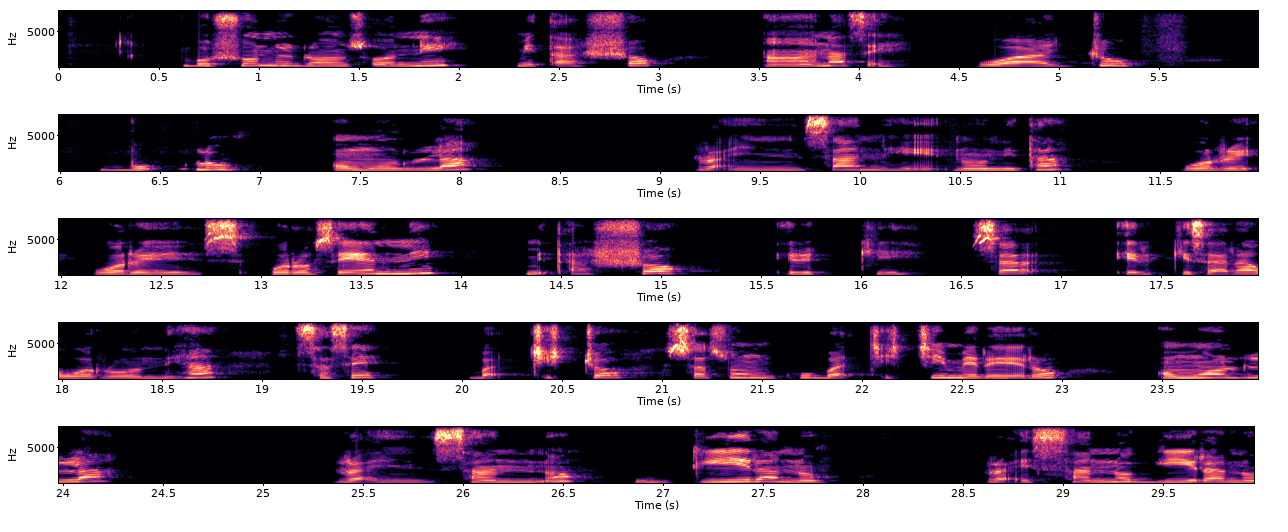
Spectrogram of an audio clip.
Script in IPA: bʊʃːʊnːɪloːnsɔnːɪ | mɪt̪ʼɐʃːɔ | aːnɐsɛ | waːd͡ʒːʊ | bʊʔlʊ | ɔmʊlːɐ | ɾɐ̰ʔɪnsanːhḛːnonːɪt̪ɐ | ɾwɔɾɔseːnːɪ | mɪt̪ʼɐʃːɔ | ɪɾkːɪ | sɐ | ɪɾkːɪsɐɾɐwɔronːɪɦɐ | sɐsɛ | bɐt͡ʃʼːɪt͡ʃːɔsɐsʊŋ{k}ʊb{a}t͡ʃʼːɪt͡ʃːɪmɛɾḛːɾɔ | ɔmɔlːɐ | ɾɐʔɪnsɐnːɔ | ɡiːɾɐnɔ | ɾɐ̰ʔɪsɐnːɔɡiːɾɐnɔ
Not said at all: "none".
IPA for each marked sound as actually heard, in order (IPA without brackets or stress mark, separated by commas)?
k, ɐ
